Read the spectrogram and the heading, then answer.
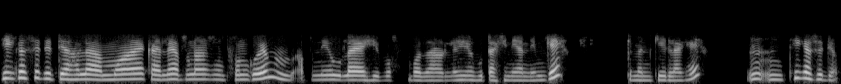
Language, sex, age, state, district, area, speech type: Assamese, female, 18-30, Assam, Dibrugarh, rural, conversation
